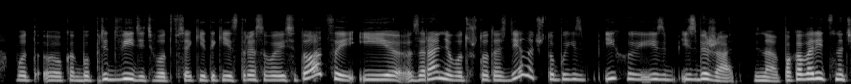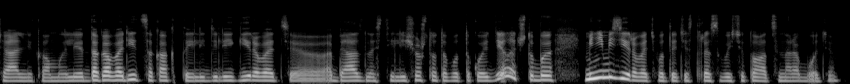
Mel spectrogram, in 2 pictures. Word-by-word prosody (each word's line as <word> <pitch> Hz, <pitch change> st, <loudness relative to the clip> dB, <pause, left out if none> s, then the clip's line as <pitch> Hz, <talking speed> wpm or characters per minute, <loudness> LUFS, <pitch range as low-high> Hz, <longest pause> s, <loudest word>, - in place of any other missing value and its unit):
вот, 200 Hz, -3 st, -3 dB
э, 185 Hz, -1 st, -1 dB
как 195 Hz, -, -4 dB
бы 195 Hz, 0 st, 0 dB
предвидеть 220 Hz, -5 st, +3 dB
вот 175 Hz, -2 st, -1 dB
всякие 195 Hz, 0 st, -2 dB
такие 200 Hz, 0 st, 0 dB
стрессовые 200 Hz, +1 st, -1 dB
ситуации 265 Hz, -, +2 dB
и, 220 Hz, 0 st, +2 dB
э, 185 Hz, -3 st, 0 dB
заранее 235 Hz, +4 st, +3 dB
вот 190 Hz, -2 st, -3 dB
что-то 205 Hz, -2 st, -2 dB
сделать, 320 Hz, -, 0 dB
чтобы 235 Hz, 0 st, -2 dB
изб 220 Hz, -3 st, -3 dB, 0.2 s
их 270 Hz, 0 st, 0 dB
э 240 Hz, 0 st, -1 dB
изб 225 Hz, -3 st, -1 dB
избежать? 225 Hz, -, +1 dB, 0.2 s
Не 185 Hz, -, -2 dB
знаю, 160 Hz, -4 st, -1 dB
поговорить 240 Hz, +5 st, +5 dB
с -, -, -20 dB
начальником 165 Hz, -6 st, -2 dB
или 175 Hz, +1 st, -2 dB
договориться 195 Hz, +1 st, +2 dB
как-то 180 Hz, -1 st, -4 dB
или 170 Hz, 0 st, -3 dB
делегировать, 180 Hz, 0 st, -1 dB
э, 85 Hz, -1 st, -4 dB
обязанности 175 Hz, 0 st, -3 dB
или 175 Hz, -, -4 dB
ещё 185 Hz, +3 st, -3 dB
что-то 175 Hz, -1 st, -6 dB
вот 170 Hz, -2 st, -6 dB
такое 175 Hz, -1 st, -3 dB
сделать, 305 Hz, -, +1 dB
чтобы 205 Hz, -1 st, +1 dB, 0.3 s
минимизировать 255 Hz, -, +6 dB
вот 165 Hz, -2 st, -4 dB
эти 165 Hz, -, -4 dB
стрессовые 170 Hz, +1 st, -5 dB
ситуации 170 Hz, -2 st, -5 dB
на 165 Hz, -, -5 dB
работе. 160 Hz, 0 st, -7 dB
190 Hz, 170 wpm, -24 LUFS, 175-220 Hz, 0.3 s, минимизировать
